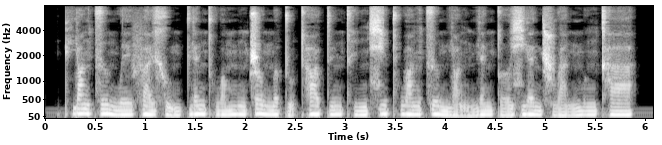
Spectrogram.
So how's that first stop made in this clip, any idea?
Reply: aspirated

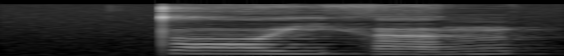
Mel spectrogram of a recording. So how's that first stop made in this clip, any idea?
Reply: plain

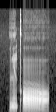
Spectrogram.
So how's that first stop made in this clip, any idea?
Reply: ejective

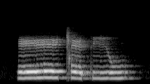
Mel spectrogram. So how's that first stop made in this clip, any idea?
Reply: click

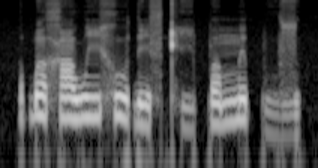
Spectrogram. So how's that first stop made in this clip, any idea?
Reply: implosive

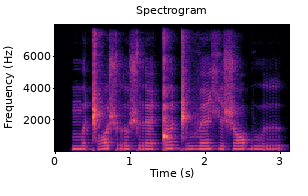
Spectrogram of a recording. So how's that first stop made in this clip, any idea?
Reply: click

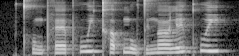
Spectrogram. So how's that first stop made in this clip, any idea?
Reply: aspirated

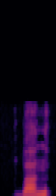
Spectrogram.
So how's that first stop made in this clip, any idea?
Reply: plain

